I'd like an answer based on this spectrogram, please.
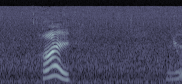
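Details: Murphy, a stray tomcat that hangs around outside, sitting in a lap and giving one short meow that rises and then falls, with a faint low hum of outdoor background and a person's voice starting just after.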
